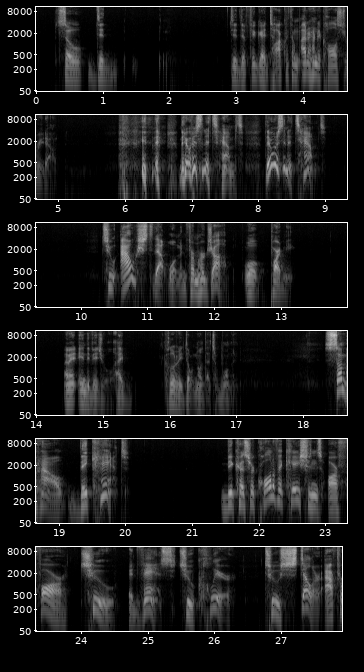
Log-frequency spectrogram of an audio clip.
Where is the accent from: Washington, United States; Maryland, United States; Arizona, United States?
Washington, United States; also born or lived in North Idaho; So growing up in Eastern Washington, in North Idaho, in this area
